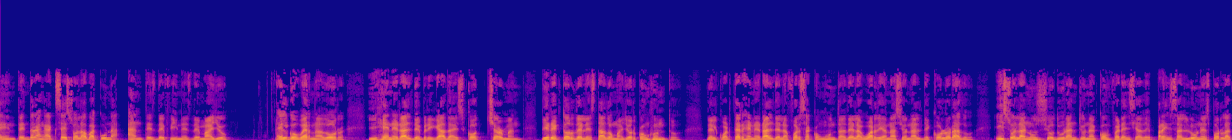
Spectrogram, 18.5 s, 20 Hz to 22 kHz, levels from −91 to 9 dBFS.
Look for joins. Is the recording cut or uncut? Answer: uncut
